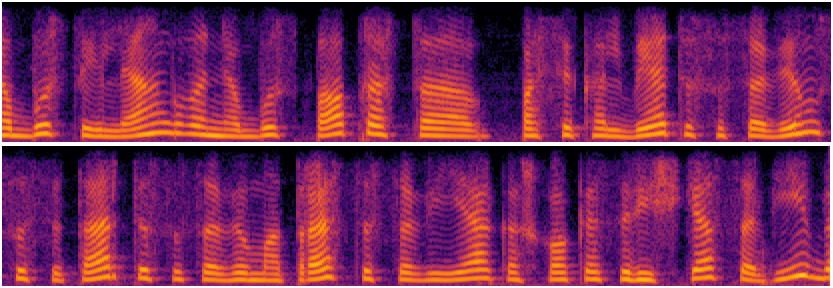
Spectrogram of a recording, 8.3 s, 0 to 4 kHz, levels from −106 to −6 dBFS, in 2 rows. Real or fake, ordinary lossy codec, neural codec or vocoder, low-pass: real; Opus, 32 kbps; none; 3.6 kHz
